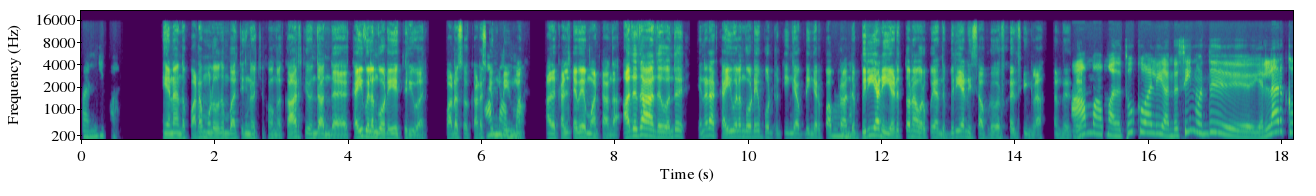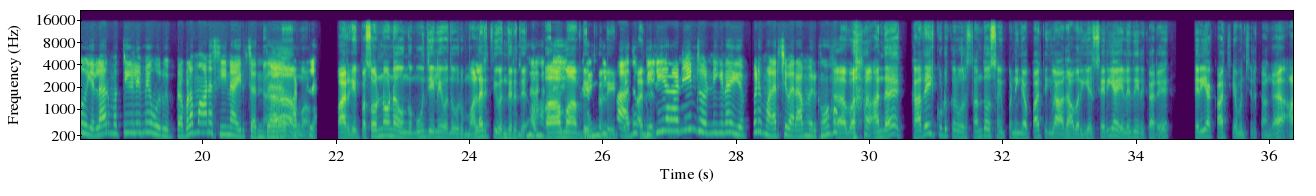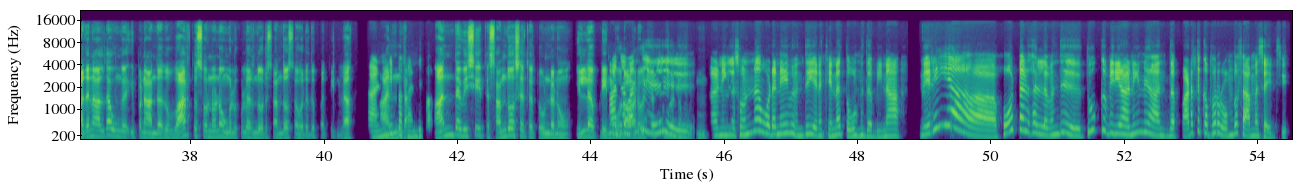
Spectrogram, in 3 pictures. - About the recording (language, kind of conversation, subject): Tamil, podcast, கதையைத் தொடங்கும் போது கேட்பவரின் கவனத்தை உடனே ஈர்க்க என்ன செய்ய வேண்டும்?
- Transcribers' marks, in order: laughing while speaking: "அந்த பிரியாணி சாப்பிடுவார் பாத்தீங்களா"; chuckle; chuckle; unintelligible speech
